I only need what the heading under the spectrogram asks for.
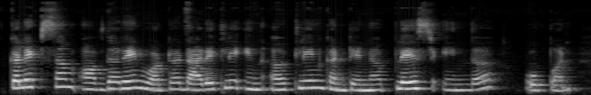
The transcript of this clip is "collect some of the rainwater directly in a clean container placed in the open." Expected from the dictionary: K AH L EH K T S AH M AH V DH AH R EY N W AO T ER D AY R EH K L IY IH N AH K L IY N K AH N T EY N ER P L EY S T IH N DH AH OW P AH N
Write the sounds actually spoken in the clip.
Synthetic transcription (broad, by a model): K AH L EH K T S AH M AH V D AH R EY N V AO T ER D AY R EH K L IY IH N AH K L IY N K AH N T EY N ER P L EY S T IH N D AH OW P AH N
